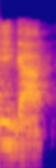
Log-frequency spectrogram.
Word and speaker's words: EGA: Actually, it's actually pronounced EGA, EGA.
